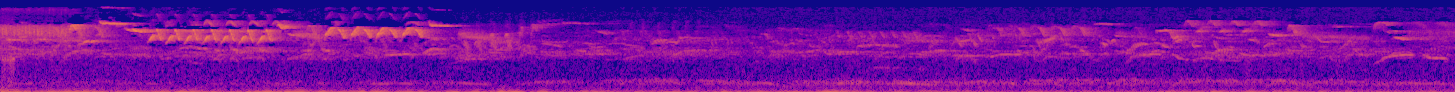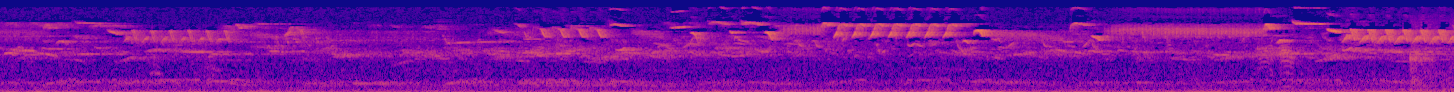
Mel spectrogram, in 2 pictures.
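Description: Birds chirping and trilling repeatedly in the background, over the intermittent rustle and crinkle of a plastic mailer bag and bubble wrap being handled, which is loudest in the first few seconds.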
